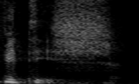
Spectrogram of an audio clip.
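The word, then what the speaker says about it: Wittig: formelle dans l'œuvre de Monique vitiche prononce à l'Allemand pour ma mère merci merci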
